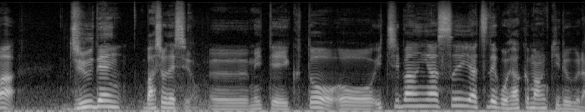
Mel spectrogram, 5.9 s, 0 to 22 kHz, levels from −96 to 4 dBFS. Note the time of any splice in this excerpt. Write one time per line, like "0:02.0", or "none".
0:02.1

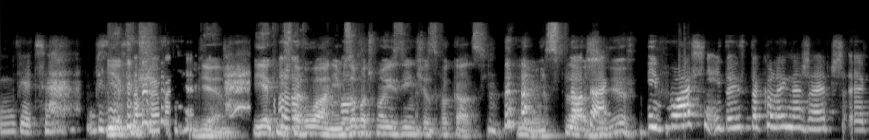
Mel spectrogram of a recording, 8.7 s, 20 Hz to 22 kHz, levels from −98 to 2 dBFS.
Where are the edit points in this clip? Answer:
none

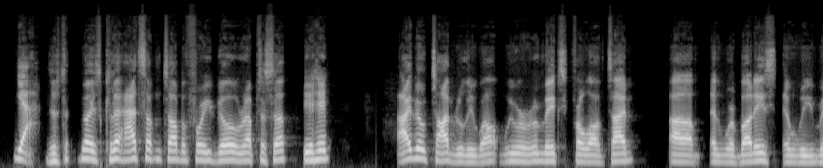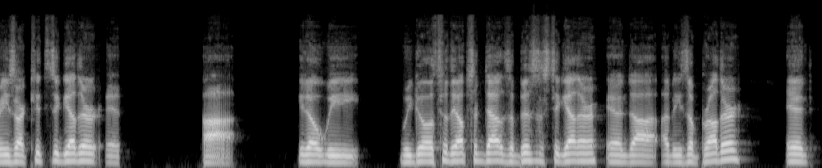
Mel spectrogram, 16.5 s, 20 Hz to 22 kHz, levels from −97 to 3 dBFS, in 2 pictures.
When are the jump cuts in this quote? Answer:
0:04.0

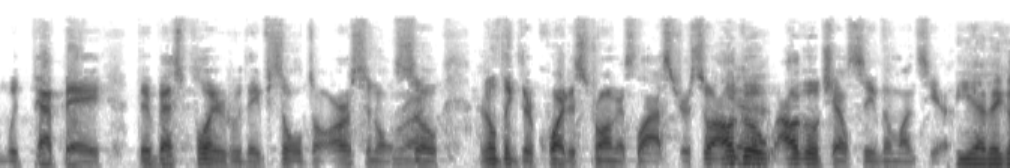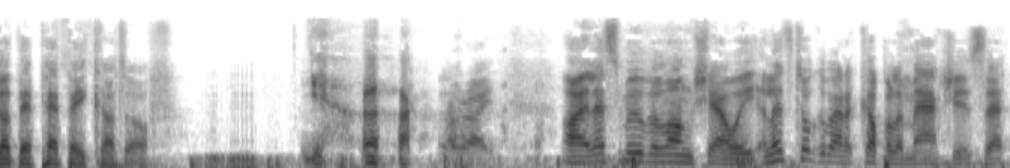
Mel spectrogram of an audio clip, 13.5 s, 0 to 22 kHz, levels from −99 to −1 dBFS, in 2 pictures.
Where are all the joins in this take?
none

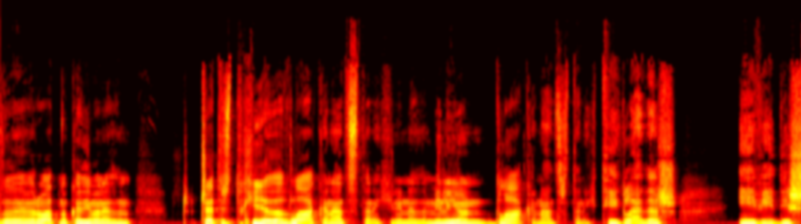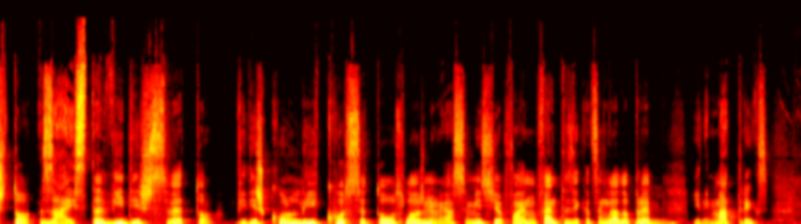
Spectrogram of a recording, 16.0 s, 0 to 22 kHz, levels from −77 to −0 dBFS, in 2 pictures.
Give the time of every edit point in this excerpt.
none

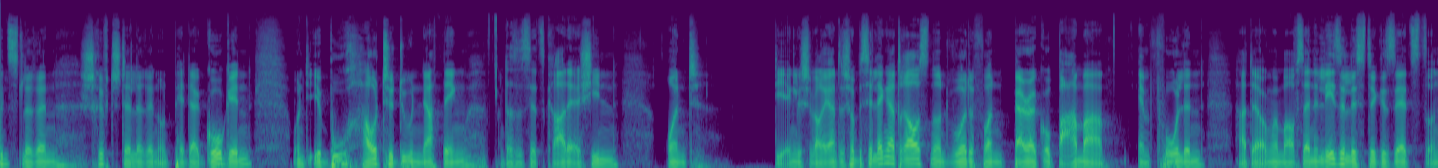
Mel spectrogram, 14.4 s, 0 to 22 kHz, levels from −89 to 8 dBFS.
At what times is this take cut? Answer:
0:04.9

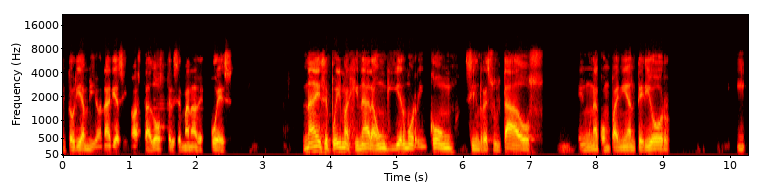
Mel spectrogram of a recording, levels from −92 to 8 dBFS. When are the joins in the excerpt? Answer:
0:03.5
0:05.9

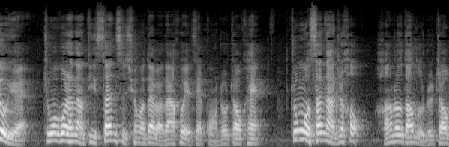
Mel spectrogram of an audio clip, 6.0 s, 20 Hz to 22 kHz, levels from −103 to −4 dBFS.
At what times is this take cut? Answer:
0:03.7

